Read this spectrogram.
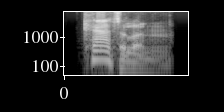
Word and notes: Catalan: British English

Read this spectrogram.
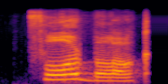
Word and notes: faubourg: Indian

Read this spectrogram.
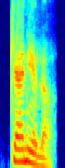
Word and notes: cannula: Indian

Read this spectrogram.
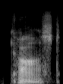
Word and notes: cost: American English

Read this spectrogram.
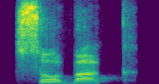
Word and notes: sawbuck: Indian

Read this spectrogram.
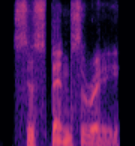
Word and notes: suspensory: British English

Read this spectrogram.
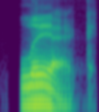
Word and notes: lick: American English

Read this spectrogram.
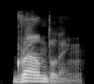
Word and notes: Groundling: British English

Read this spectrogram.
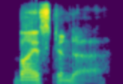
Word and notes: bystander: British English

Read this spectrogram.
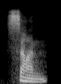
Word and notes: son: Indian

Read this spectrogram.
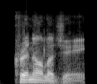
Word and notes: Chronology: British English

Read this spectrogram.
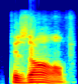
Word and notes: dissolve: American English

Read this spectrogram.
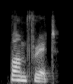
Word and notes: pomfret: Indian

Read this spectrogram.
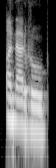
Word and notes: anaerobe: Indian

